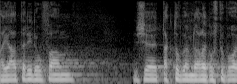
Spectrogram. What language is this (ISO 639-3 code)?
ces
